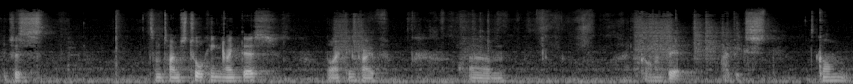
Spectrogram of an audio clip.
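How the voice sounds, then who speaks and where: A man answering viewers' questions in a casual live chat, soft-spoken and hesitant, with many fillers and restarts. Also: medium pitch, a little hiss or hum, low-quality recording. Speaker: musician answering fans in a live stream.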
